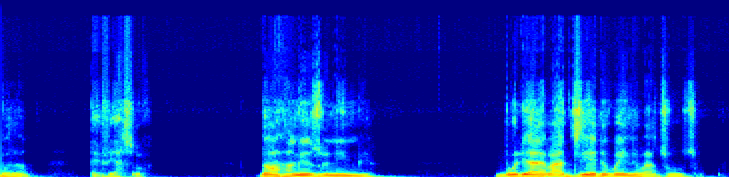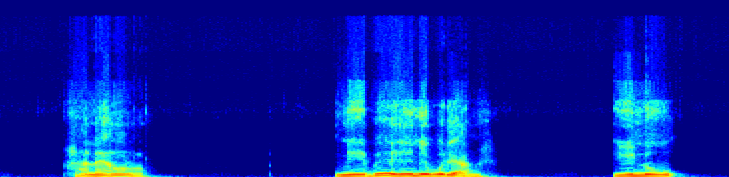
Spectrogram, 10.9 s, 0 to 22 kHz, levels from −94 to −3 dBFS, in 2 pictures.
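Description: From start to finish the speech has a muffled, hoarse quality, with plainly audible codec damage even though content reaches about 20.1 kHz. That points to likely Opus compression in its hybrid speech mode, which fits a low rate around 16 kbps.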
